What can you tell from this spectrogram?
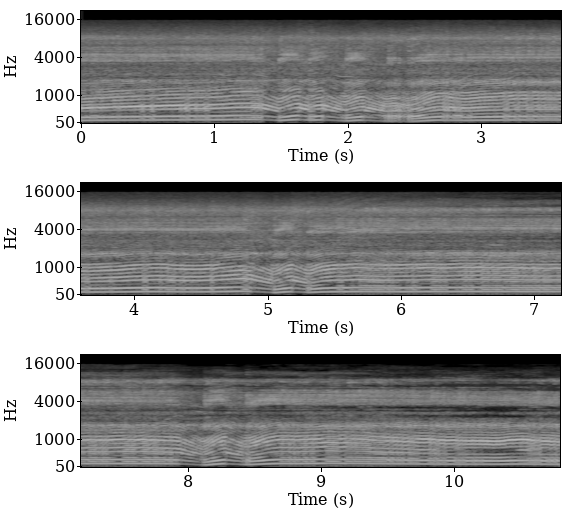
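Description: Stihl-branded two-stroke chainsaw running at high speed, its engine note dipping sharply and recovering a few times.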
